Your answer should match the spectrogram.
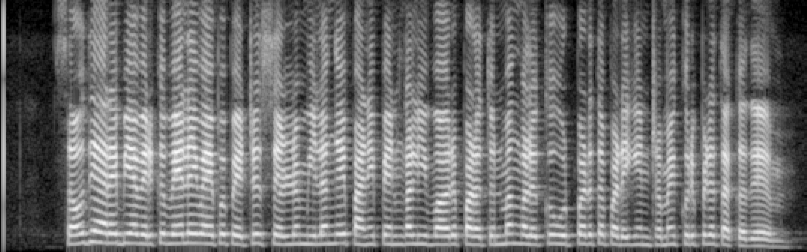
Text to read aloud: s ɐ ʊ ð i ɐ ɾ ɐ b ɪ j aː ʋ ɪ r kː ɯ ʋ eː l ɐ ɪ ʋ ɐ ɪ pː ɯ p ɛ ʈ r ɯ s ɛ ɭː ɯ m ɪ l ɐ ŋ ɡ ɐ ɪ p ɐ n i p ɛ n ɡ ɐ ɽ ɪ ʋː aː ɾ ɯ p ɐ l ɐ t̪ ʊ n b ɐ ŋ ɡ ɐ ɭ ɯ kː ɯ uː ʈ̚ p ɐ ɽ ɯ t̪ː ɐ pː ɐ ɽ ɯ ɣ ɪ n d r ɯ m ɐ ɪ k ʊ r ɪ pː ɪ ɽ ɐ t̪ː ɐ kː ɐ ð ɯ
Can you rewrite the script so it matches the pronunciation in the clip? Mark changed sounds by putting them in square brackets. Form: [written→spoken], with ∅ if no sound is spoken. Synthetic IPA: s ɐ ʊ ð i ɐ ɾ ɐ b ɪ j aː ʋ ɪ r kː ɯ ʋ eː l ɐ ɪ ʋ ɐ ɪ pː ɯ p ɛ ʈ r ɯ s ɛ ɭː ɯ m ɪ l ɐ ŋ ɡ ɐ ɪ p ɐ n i p ɛ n ɡ ɐ [ɽ→ɭ] ɪ ʋː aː ɾ ɯ p ɐ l ɐ t̪ ʊ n b ɐ ŋ ɡ ɐ ɭ ɯ kː ɯ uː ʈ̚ p ɐ ɽ ɯ t̪ː ɐ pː ɐ ɽ ɯ ɣ ɪ n d r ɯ m ɐ ɪ k ʊ r ɪ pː ɪ ɽ ɐ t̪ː ɐ kː ɐ ð ɯ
